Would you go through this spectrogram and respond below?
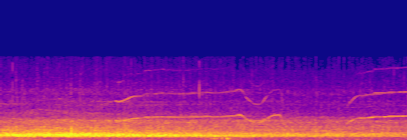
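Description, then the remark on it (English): A dense, steady wash of concert audience applause for the opening band fills the whole five seconds at an even level, with a few thin, high whistles gliding above the clapping. “So let's have a big round of applause.”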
